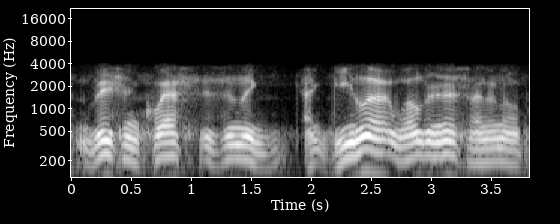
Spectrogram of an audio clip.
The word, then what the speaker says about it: Gila: Well, I understand your next Vision Quest is in the Gila Wilderness. I don't know if I'm pronouncing it right, or New Mexico. No, it's pronounced Gila. The G is Gila, like an H.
